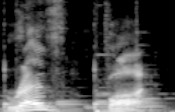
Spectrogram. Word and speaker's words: Riḍván: to wish you a happy Festival of resval rezvan is pronounced res Von and in Arabic the word means Paradise the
